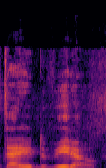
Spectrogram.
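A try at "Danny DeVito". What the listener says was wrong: It sounds like you said Daddy. Danny. Danny.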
